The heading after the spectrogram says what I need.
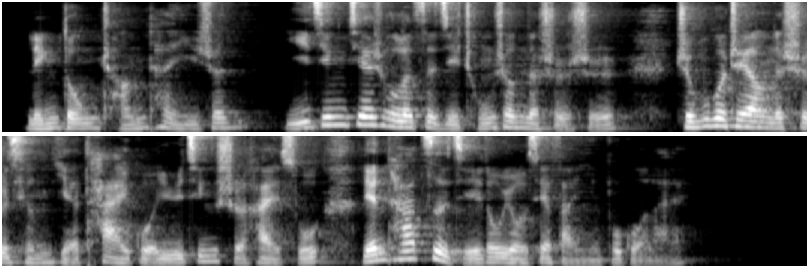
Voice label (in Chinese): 小说片段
